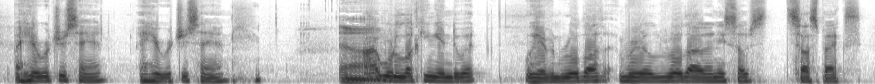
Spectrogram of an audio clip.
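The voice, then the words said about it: Imitates another person's voice. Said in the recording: “That's my Jake Gyllenhaal consoling. That's my impression.”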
